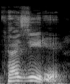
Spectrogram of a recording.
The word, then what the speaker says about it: Caziri: The letter "z" ("dzeta") in this word should be pronounced /t͡s/, like the Italian "z" ("dzeta").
